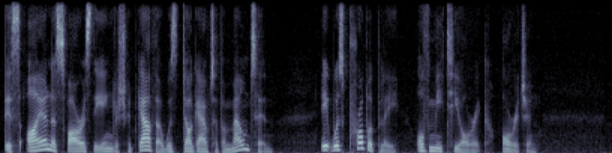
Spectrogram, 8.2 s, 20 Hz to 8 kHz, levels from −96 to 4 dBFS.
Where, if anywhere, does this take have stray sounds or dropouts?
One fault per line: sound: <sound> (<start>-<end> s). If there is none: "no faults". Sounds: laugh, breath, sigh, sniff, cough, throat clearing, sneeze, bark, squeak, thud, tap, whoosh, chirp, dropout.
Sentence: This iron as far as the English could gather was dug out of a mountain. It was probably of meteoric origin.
no faults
